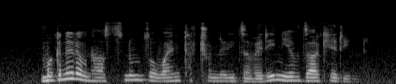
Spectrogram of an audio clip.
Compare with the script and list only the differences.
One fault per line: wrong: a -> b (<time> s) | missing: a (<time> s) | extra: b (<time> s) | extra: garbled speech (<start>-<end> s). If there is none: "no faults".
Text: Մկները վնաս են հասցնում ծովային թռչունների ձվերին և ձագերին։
missing: վնաս (0.8 s)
